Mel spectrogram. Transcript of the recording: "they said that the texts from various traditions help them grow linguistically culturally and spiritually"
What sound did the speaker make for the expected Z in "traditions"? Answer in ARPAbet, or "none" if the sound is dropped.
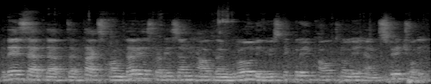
none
